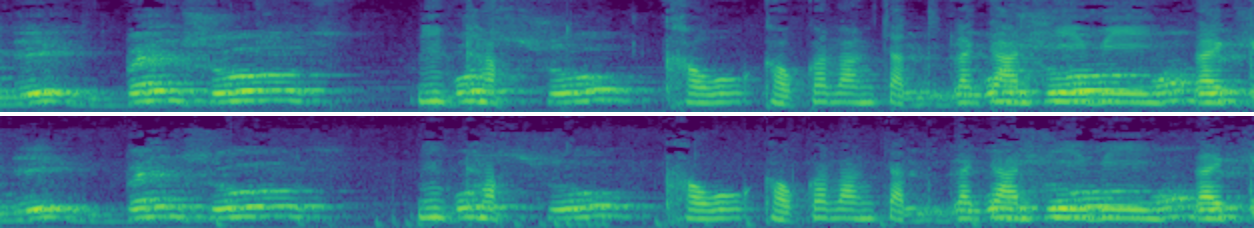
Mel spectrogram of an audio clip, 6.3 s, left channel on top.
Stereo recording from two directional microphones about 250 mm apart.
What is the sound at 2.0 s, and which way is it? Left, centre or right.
A woman's voice, centre.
